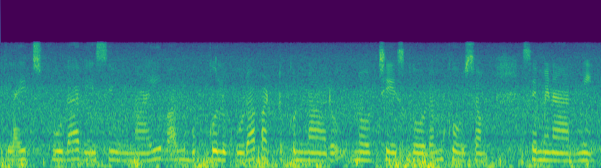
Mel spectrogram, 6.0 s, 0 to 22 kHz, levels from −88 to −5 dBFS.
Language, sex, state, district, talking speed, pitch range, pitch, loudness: Telugu, female, Telangana, Mahabubabad, 130 wpm, 180-200 Hz, 185 Hz, -15 LUFS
